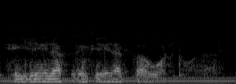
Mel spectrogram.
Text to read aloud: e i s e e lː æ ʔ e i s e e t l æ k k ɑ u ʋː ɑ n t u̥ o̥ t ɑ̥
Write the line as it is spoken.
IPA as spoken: e i s e e l æ ʔ e i s e e l æ k k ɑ u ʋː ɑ n t u̥ o̥ t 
